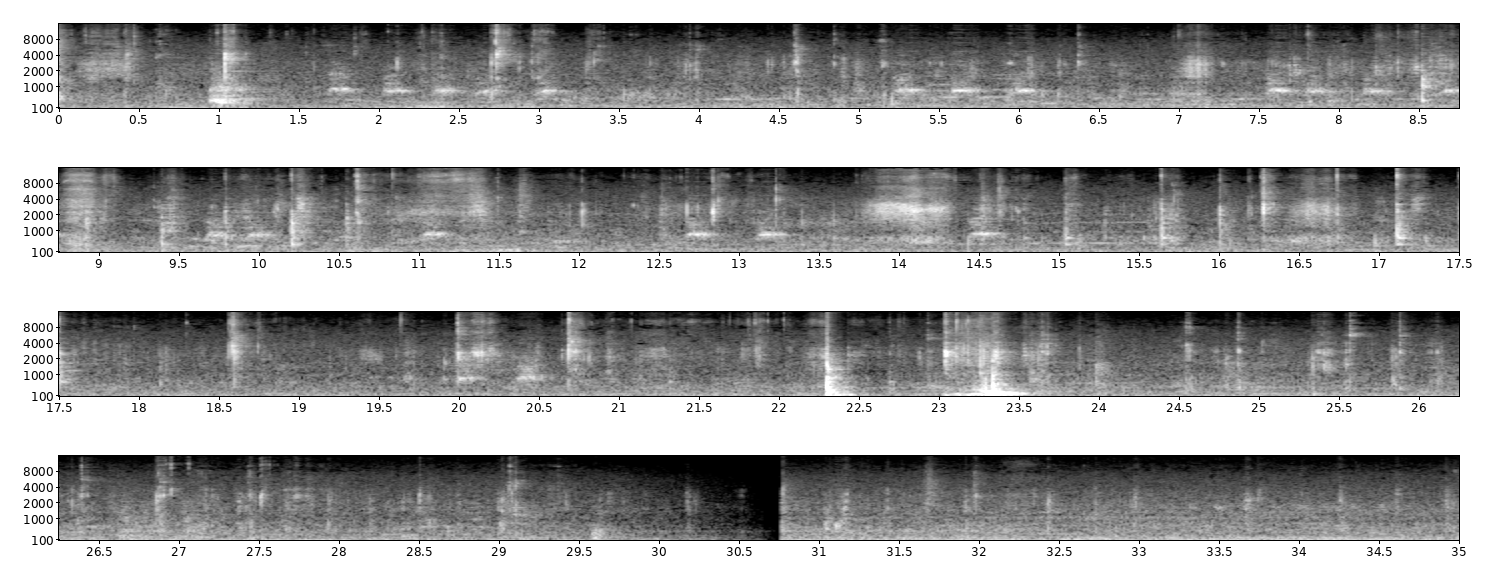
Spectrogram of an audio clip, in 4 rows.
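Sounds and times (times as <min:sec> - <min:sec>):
person chewing noodles: 0:00.0 - 0:30.4, 0:31.0 - 0:35.0.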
